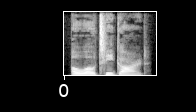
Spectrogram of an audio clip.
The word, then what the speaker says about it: Utgard: Utgard, Oot-gard. City of the Giants, in Jotunheim. Yggdrasil, Igdrasil. The World Tree. Key to pronunciation.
